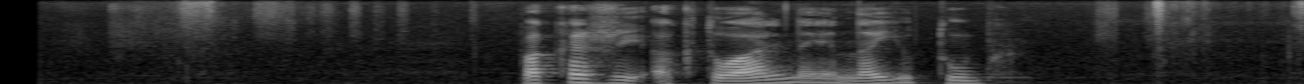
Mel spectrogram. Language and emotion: Russian, neutral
